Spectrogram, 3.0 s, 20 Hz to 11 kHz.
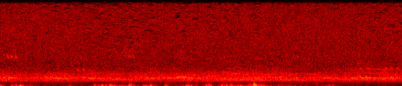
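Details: Huge winter flock of Common Cranes leaving feeding grounds of dried grasses at the Great Rann of Kutch for evening roost, January 2013; constant overlapping trumpeting mixed with strong low thuds and rumble.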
